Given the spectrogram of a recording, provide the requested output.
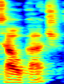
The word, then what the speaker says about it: Taopatch: So it's called Taopatch. That's correct pronunciation of it, I, I presume. Yep.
